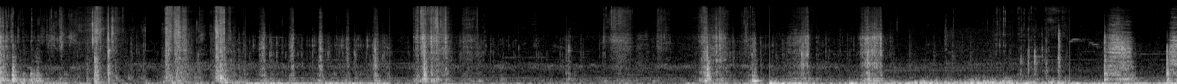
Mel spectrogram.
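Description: Kitchen knife chopping garlic and onion on a plastic cutting board: irregular sharp knocks and blade scrapes, about one a second, with a few quicker clusters. A steady low rumble runs underneath.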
